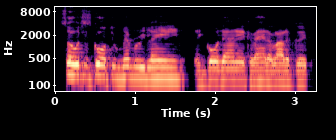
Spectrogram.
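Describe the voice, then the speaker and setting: Unhurried and loose, a forty-something host from Philadelphia reminisces during a casual livestream. His pitch is medium, and his storytelling is full of "man" and "you know."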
